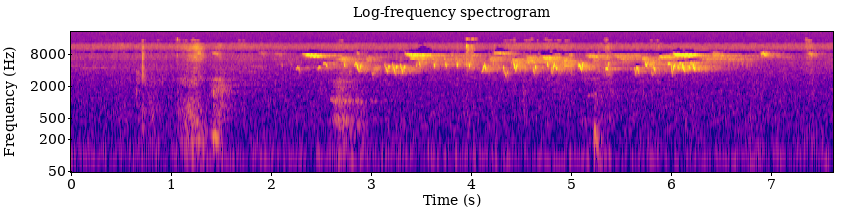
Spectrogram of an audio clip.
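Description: Quiet forest ambience with a small bird faintly singing a rapid, high twittering series of notes, starting about two seconds in and stopping about six seconds in.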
